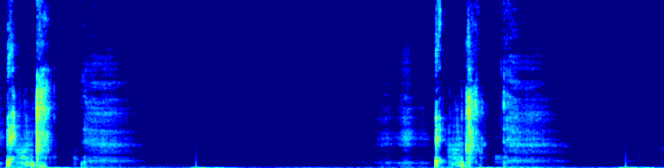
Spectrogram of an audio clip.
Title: Messy Wet Sneezes, Stifles, Snotty Sounds, Noseblows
